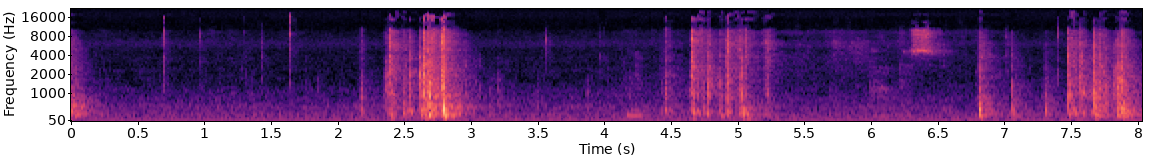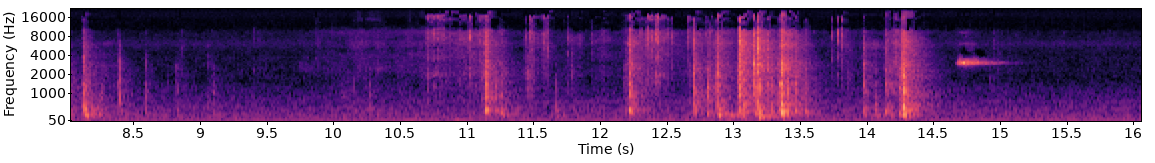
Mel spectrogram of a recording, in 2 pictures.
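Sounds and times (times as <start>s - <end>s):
plastic parts clicking and knocking: 4.4s - 5.3s, 6.8s - 9.0s, 10.7s - 14.5s
short high beep: 14.7s - 15.0s.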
